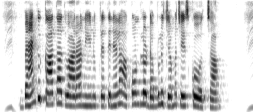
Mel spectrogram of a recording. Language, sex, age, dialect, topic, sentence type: Telugu, female, 25-30, Central/Coastal, banking, question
